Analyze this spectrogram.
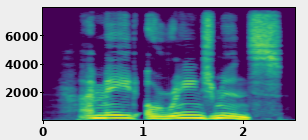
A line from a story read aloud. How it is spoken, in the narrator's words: he whined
